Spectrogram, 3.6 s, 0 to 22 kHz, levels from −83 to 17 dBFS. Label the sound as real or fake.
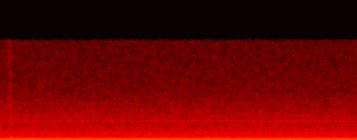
real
